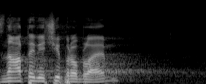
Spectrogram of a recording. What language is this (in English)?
Czech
